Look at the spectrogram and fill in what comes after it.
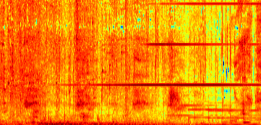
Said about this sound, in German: Da ist was eingekracht. Es ist explodiert.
